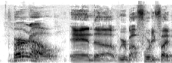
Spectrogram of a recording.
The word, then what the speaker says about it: Brno: It's properly pronounced Brno. Brno.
